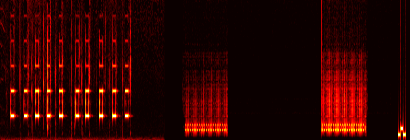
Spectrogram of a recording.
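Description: Telephone beeps come first as a rapid string of short, high electronic pips. Two longer, lower buzzing tones follow as a number is dialed, and one brief tone ends it.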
